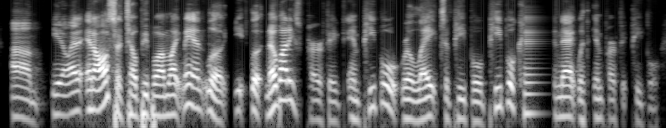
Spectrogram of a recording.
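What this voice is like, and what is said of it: Redneck slang accent. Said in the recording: “I got a redneck slang accent. I can't pronunciate most of my words correctly ... I stutter ... I actually love your accent”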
